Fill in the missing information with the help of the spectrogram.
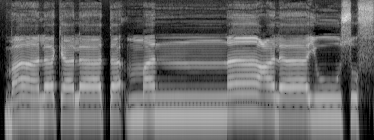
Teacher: তাসদিটা শুরু করার ঠিক একটু পরে ঠোটটা গোল করতে হবে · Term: ইসমাম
